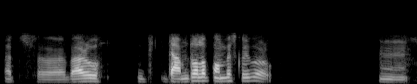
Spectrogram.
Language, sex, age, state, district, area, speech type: Assamese, female, 60+, Assam, Kamrup Metropolitan, urban, conversation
